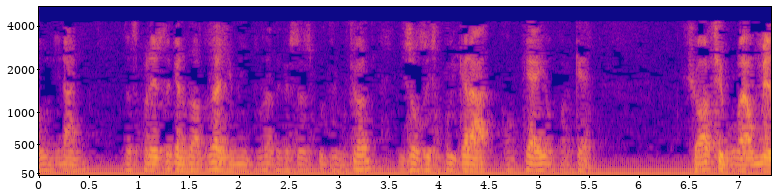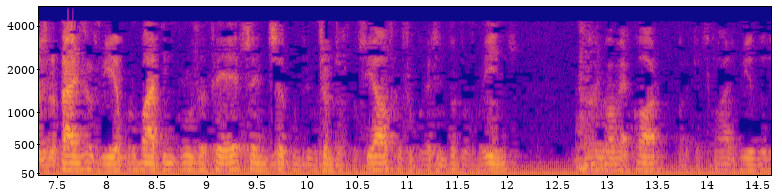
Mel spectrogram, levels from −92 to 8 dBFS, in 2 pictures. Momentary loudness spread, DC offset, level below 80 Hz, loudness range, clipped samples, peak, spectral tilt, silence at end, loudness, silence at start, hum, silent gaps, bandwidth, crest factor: 15 LU; 4%; -32 dBFS; 6 LU; under 0.1%; 0 dBFS; -10 dB/octave; 0 s; -20 LUFS; 0 s; 50 Hz at -30 dBFS; none; 4.6 kHz; 20 dB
